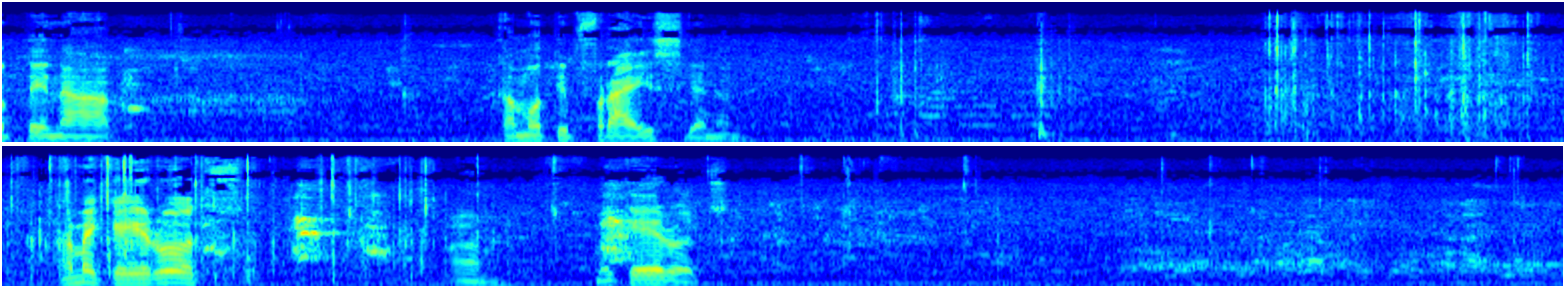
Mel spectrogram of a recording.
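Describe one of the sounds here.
A young man crunches on a crispy snack.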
